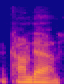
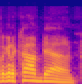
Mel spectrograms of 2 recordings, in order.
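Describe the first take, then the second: First: Much lower and much softer, calming himself; self-soothing murmur. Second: Said in the usual way. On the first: Real, not acted. Coach quietly tells himself to settle down. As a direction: murmur "Calm down" to yourself, low and hushed. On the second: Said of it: "I get all worked up".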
